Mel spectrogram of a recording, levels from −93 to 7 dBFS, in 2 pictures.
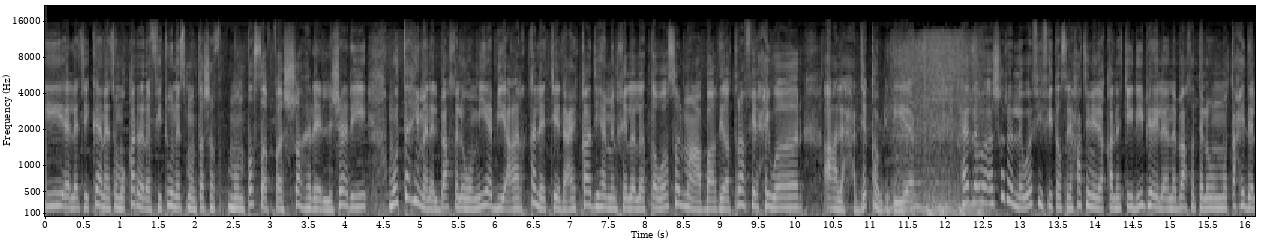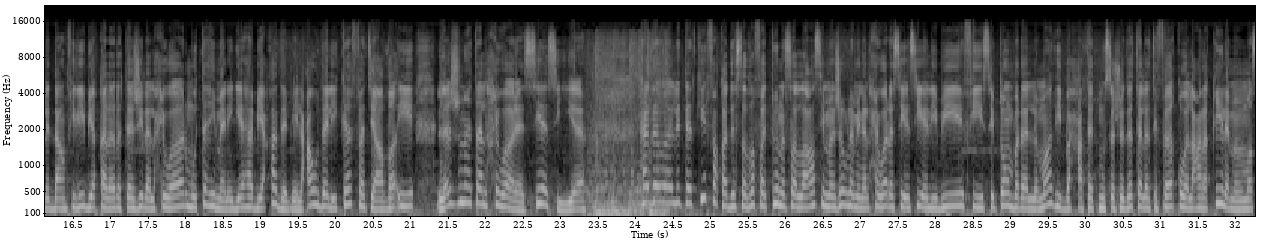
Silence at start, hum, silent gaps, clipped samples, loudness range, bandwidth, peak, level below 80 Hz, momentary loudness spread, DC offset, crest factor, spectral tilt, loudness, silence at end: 0 s; none; none; under 0.1%; 1 LU; 16 kHz; -14 dBFS; -48 dBFS; 3 LU; under 0.1%; 12 dB; -4 dB/octave; -27 LUFS; 0 s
